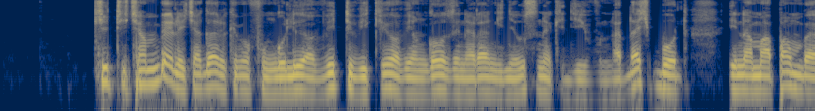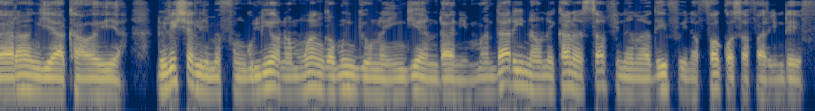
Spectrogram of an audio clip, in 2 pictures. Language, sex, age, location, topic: Swahili, male, 18-24, Nairobi, finance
